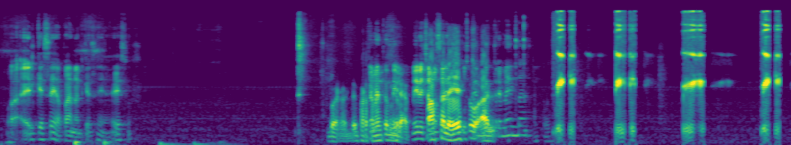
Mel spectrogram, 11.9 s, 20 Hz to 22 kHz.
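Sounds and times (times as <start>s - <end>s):
speech: 0.1s - 2.2s, 4.9s - 8.6s, 9.4s - 9.6s, 10.3s - 10.6s
frog croaking sound effect: 8.3s - 11.8s.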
